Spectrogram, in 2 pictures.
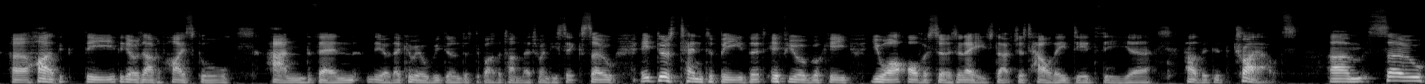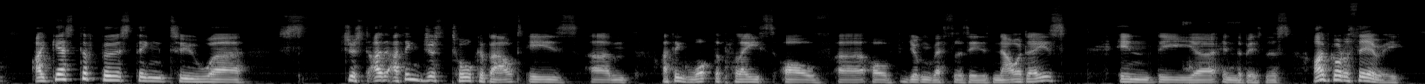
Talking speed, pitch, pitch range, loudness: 200 wpm, 110 Hz, 100-135 Hz, -24 LUFS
